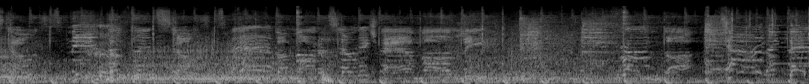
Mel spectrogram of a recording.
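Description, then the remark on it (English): A new car's engine runs steadily, a dense rumbling drone mixed with rattling and high whining squeals that rise and fall over several seconds. “Damn, did that new car have, like, a motor in it?”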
